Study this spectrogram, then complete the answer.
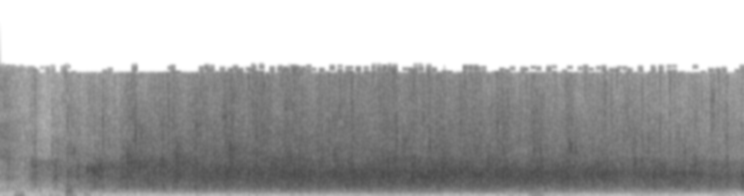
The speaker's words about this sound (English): Ask for your applause.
